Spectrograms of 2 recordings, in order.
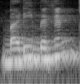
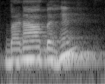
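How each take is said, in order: First: படி ending in an "ee" vowel. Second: படா ending in a long "aa". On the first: Teacher giving the other form of elder sister, "ee" ending. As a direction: say படி as "badee" before பெஹன். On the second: Teacher giving one form of elder sister, "aa" ending. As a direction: say படா as "badaa" before பெஹன். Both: Shown as a demonstration. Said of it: "இப்படியும் pronounce பண்ணிக்கலாம்".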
